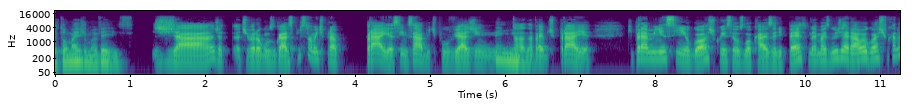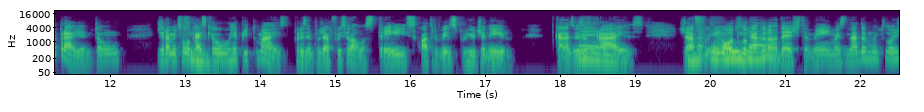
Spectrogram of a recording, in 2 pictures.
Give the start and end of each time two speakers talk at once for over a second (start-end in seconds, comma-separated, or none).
19.7-20.9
